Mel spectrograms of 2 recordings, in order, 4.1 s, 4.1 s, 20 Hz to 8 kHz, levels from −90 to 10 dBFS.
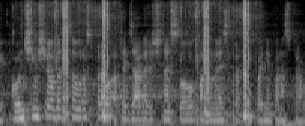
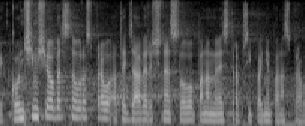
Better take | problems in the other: second | background sound (Packing tape, duct tape); 3 dB above the speech // room echo; dies away in 0.3 s

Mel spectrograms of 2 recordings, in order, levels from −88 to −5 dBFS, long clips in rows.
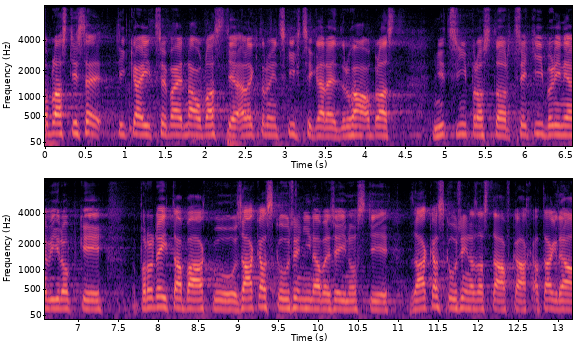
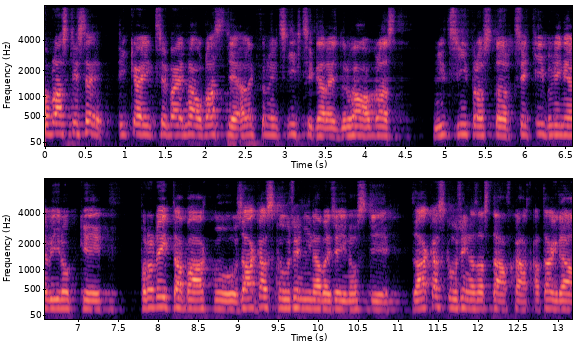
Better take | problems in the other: first | noise reduction (neural mask model DeepFilterNet 3)

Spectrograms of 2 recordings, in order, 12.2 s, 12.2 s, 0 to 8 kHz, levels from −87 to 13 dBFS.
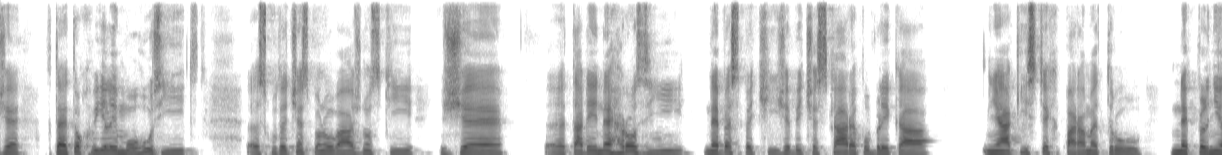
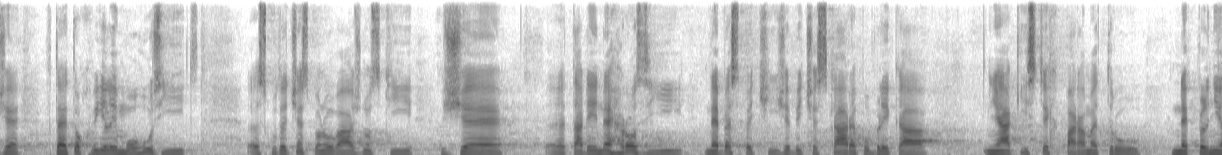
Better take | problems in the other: second | noise reduction (neural mask model Resemble Enhance denoiser)

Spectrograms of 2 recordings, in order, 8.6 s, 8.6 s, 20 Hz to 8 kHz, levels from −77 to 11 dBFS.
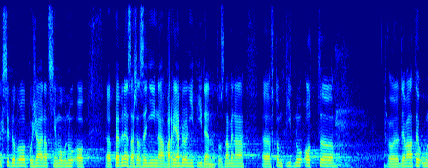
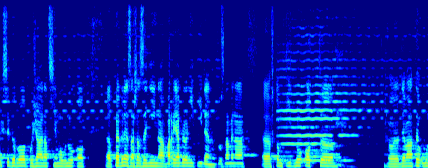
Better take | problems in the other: first | noise reduction (classical method Wiener filter)

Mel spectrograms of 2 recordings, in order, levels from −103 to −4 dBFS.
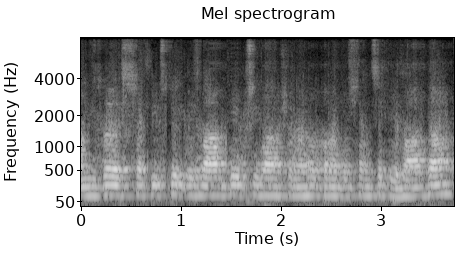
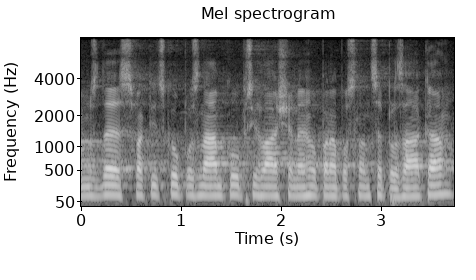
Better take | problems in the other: second | noise reduction (neural separator model SepFormer DNS4)

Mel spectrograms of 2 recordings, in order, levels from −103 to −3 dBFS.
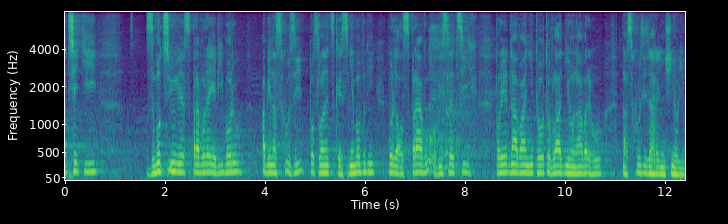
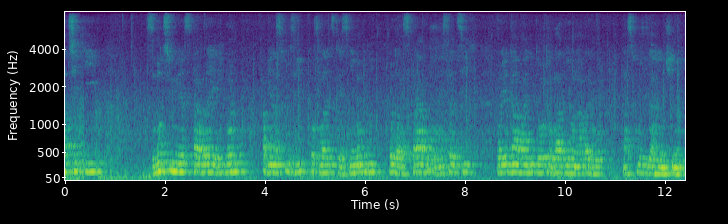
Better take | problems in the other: first | background sound (Rain / Thunderstorm); 17 dB below the speech // room echo; dies away in 0.9 s

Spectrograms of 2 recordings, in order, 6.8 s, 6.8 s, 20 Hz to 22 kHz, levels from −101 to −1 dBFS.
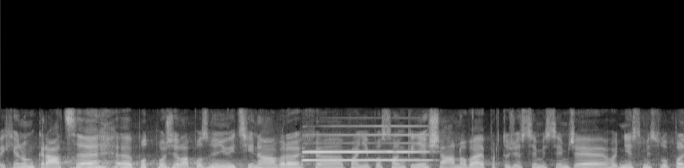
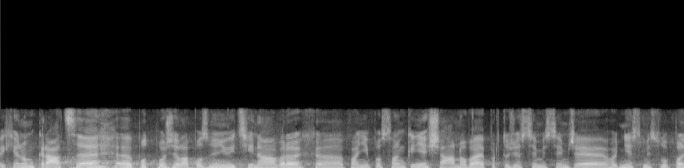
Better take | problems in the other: second | background sound (Wind instrument, woodwind instrument); 1 dB above the speech

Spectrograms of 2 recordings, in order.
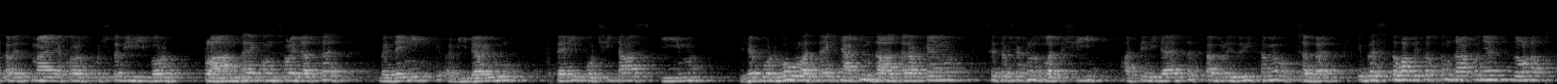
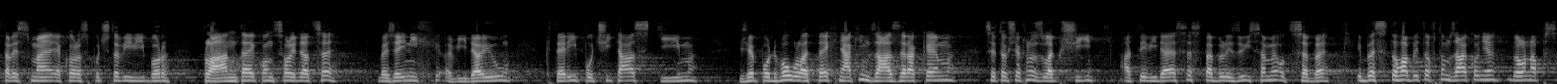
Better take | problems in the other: second | room echo; dies away in 0.8 s

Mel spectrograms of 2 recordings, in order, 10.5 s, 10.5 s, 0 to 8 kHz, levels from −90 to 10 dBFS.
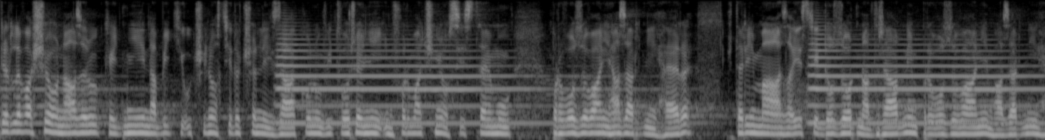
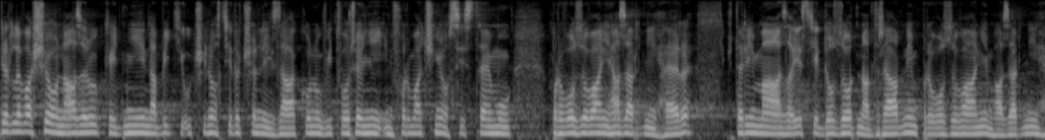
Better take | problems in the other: second | background sound (Trumpet); 9 dB below the speech

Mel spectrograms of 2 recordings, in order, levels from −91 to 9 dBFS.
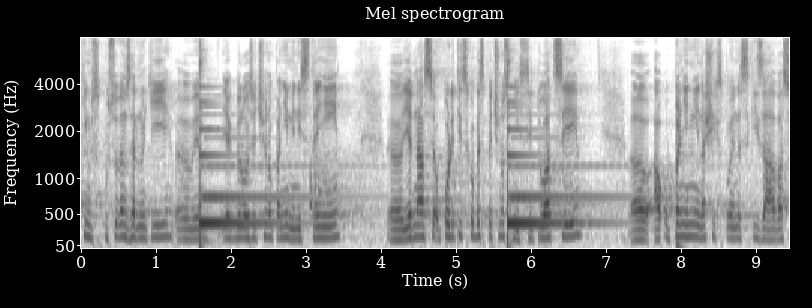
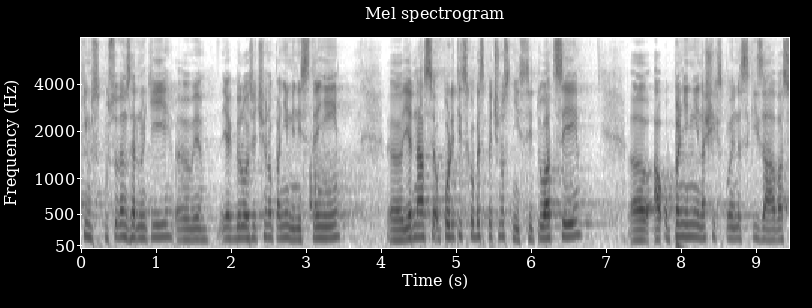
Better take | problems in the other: second | background sound (Dishes, pots, and pans); 1 dB above the speech

